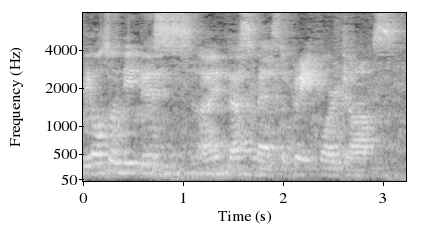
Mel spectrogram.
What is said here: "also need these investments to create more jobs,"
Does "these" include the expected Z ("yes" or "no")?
no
